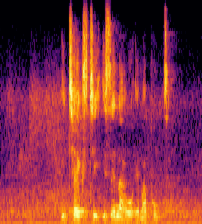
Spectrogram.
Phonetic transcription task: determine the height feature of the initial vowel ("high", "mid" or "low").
high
